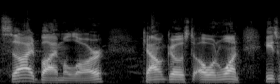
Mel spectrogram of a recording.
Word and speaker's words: Millar: It's spelled M-I-L-L-A-R, but it's not Miller, it's Millar, just for those curious watching on YouTube.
